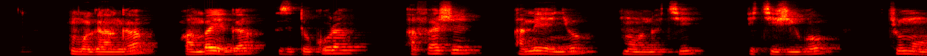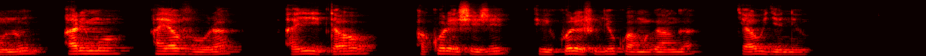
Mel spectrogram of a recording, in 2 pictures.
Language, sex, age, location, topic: Kinyarwanda, male, 25-35, Huye, health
